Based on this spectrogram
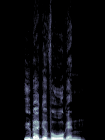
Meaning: past participle of überwiegen
- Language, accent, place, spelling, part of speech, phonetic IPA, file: German, Germany, Berlin, übergewogen, verb, [ˈyːbɐɡəˌvoːɡn̩], De-übergewogen.ogg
